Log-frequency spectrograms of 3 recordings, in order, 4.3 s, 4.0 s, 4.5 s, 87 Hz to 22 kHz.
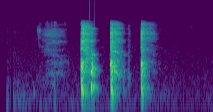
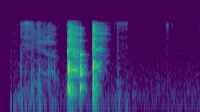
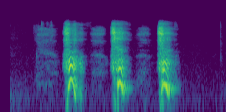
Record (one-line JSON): {"three_cough_length": "4.3 s", "three_cough_amplitude": 26191, "three_cough_signal_mean_std_ratio": 0.27, "cough_length": "4.0 s", "cough_amplitude": 26666, "cough_signal_mean_std_ratio": 0.27, "exhalation_length": "4.5 s", "exhalation_amplitude": 27704, "exhalation_signal_mean_std_ratio": 0.36, "survey_phase": "beta (2021-08-13 to 2022-03-07)", "age": "65+", "gender": "Female", "wearing_mask": "No", "symptom_runny_or_blocked_nose": true, "smoker_status": "Never smoked", "respiratory_condition_asthma": false, "respiratory_condition_other": false, "recruitment_source": "REACT", "submission_delay": "4 days", "covid_test_result": "Negative", "covid_test_method": "RT-qPCR", "influenza_a_test_result": "Negative", "influenza_b_test_result": "Negative"}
